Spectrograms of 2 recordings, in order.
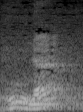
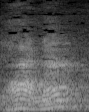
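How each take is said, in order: First: The vowel after h is u. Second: The vowel after h is a. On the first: "dengan dibaca dhammah haknya" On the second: "dengan dibaca fathah haknya"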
